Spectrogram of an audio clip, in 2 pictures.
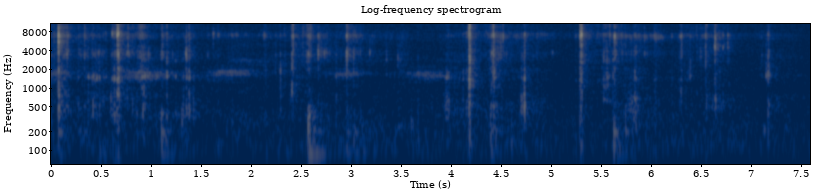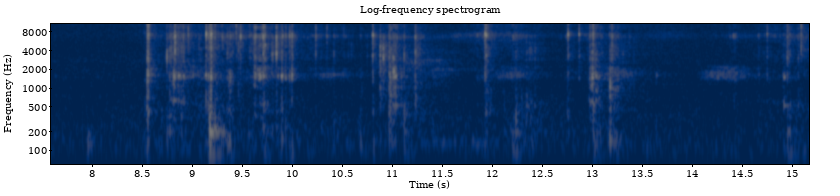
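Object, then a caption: Soap bar scraped with a metal blade. A palm-sized solid white soap bar, held in the hand, is scraped and carved with a metal utility knife blade, with flakes falling onto the table. Dry, bright scraping and crisp crinkly cuts come in quick bursts with short pauses between them, each stroke fading almost at once.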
